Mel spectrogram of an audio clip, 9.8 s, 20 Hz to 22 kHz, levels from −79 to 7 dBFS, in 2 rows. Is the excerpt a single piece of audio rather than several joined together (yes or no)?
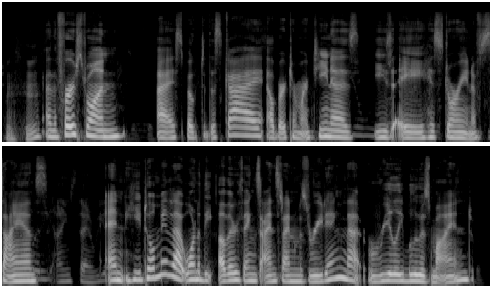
yes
